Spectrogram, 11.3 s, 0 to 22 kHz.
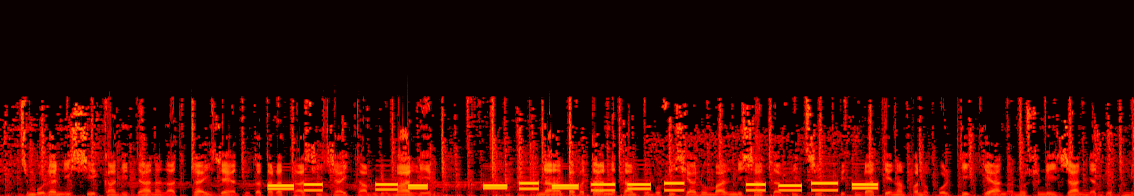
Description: DTMF, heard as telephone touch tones, dialled by hand, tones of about 230 ms. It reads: 72 5* *9*283 2130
